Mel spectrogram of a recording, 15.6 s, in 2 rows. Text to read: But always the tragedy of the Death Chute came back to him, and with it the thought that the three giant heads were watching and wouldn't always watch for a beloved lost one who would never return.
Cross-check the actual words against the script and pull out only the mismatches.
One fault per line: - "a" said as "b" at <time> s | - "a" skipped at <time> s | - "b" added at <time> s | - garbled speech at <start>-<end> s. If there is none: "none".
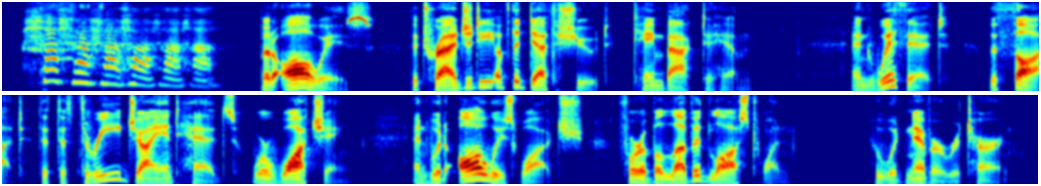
- "wouldn't" said as "would" at 11.0 s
